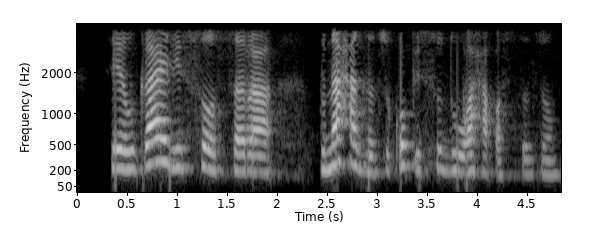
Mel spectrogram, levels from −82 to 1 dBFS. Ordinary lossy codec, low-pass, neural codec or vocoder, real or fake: AAC, 24 kbps; 3.6 kHz; none; real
